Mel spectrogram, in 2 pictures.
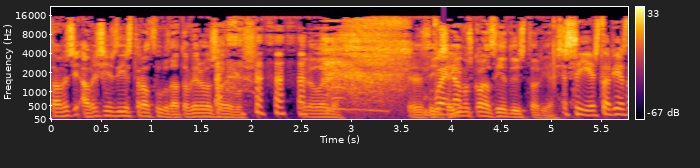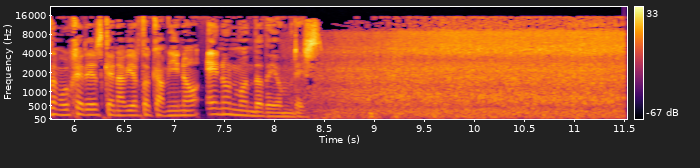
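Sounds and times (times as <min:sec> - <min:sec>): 
speech: 0:00.0 - 0:09.2
laughter: 0:01.7 - 0:03.7
rough stormy sea surf roaring: 0:08.4 - 0:11.5
gusty wind buffeting the microphone: 0:08.5 - 0:11.5.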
